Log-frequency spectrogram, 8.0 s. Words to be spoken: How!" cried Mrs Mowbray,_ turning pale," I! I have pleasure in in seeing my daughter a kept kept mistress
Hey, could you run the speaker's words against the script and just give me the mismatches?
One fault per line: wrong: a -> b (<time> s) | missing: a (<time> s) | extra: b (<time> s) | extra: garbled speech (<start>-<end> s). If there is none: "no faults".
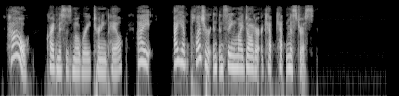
no faults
